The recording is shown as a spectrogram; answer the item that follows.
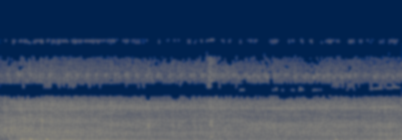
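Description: Car-carrier truck's diesel engine running steadily: a low drone over outdoor noise.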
